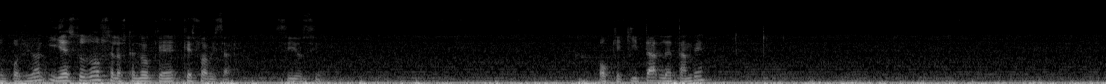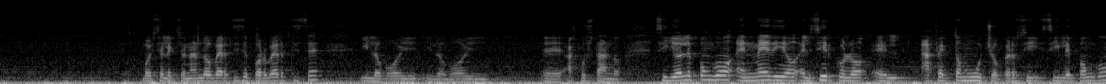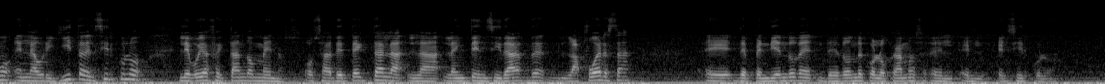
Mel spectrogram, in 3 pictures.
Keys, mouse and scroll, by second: 0.0-0.4 scroll up 3, 0.7 shift+middle click, 2.3 click, 3.0-5.0 click, 4.2 click, 4.2 click, 4.7 click, 4.8 click, 5.2 click, 5.5 click, 6.6 click, 7.8 ctrl+z, 8.0 click, 8.6 right click, 9.1 click, 9.6 click, 10.1 click, 10.7 right click, 11.2 click, 12.1 right click, 12.4 click, 13.2 shift+middle click, 14.0 ctrl+z, 14.3 click, 14.8 click, 14.9 click, 15.3 click, 15.8 click, 16.1 right click, 23.3 click, 23.6 click, 23.8 click, 24.0 click, 24.2 click, 24.4 click, 24.7 click, 24.9 click, 25.2 click, 25.9 click, 26.1 click, 26.6 click, 29.1 right click, 29.6 right click, 30.6 click, 31.5 right click, 32.1 click, 32.4 click, 32.7 click, 32.8 click.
